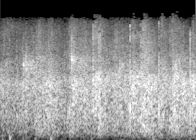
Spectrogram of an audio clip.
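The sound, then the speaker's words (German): Applause from a group of choir boys at the end of an hour-long question session with a state premier: dense, steady clapping that continues evenly throughout without pause. “Am Schluss gibt es Applaus für Stanislaw Tillich.”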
